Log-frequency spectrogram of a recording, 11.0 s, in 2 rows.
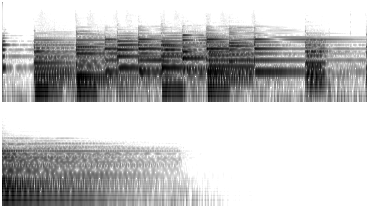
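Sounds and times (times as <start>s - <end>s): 
piano: 0.0s - 8.4s.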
